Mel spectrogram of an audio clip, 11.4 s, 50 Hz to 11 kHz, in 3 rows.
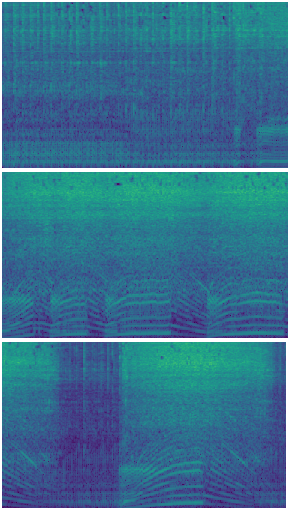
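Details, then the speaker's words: Echo CS-400 two-stroke chainsaw with Zama carburetor, cold start: blipped in short bursts with crisp pickup, pitch climbing and falling cleanly; starts well cold and runs well, healthy. "runs well though starts well good cold"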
